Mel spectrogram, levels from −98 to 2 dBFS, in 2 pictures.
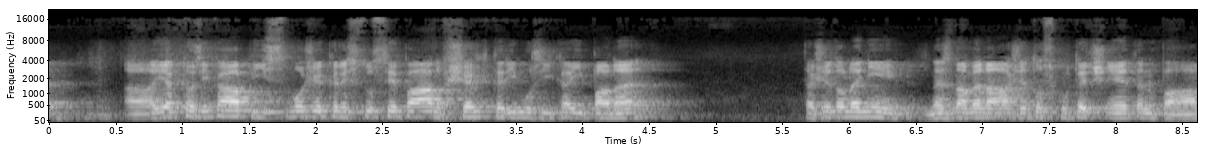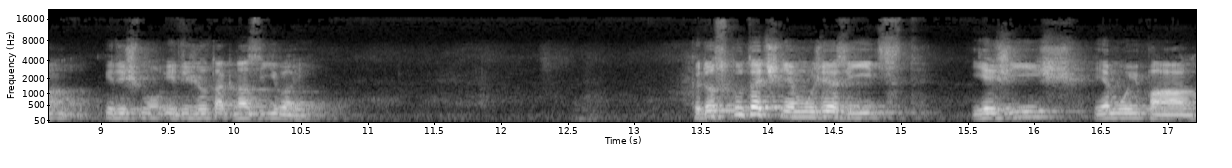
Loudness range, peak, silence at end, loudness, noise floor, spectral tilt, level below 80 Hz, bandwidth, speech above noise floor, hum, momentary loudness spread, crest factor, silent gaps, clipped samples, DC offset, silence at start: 8 LU; -2 dBFS; 0 s; -24 LUFS; -63 dBFS; -4 dB/octave; -72 dBFS; 17 kHz; 39 dB; none; 13 LU; 22 dB; none; under 0.1%; under 0.1%; 0 s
